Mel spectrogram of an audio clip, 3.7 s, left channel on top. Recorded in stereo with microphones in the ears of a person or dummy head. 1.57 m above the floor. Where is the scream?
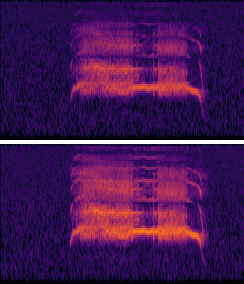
35° right (ahead or behind).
